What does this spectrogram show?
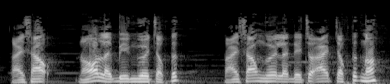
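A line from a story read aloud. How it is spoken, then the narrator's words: Woman, calm but harsh. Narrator (Vietnamese): bà rất bình tĩnh hỏi Mai Nương với một giọng gắt gao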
